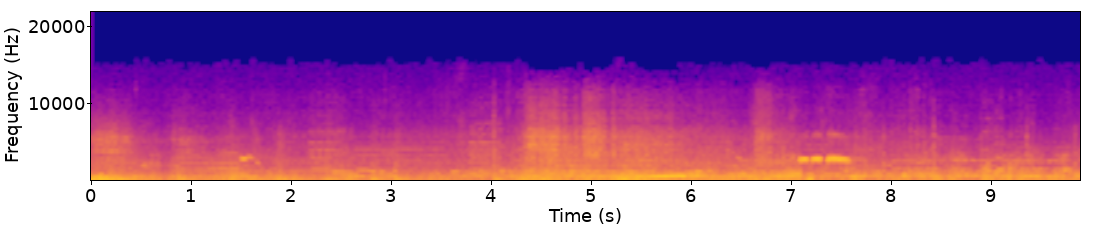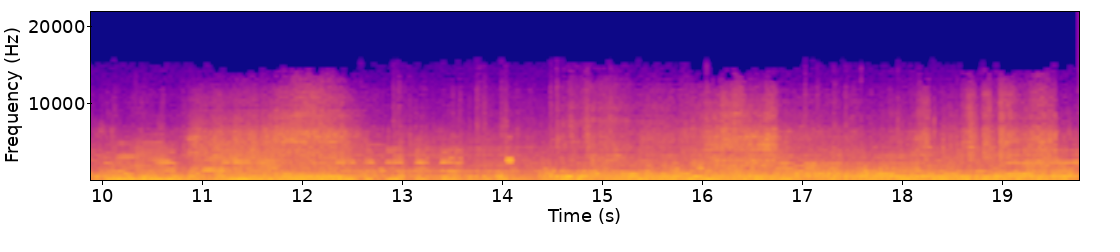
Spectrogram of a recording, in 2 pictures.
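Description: Several motoball motorcycles' engines idling and revving up and down together, with crowd chatter underneath.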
